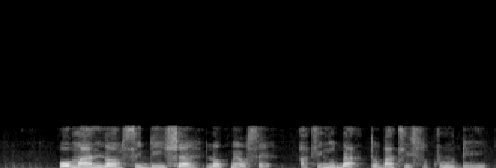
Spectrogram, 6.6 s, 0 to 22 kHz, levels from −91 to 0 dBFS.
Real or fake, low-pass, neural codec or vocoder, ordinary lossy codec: fake; 5.4 kHz; codec, 44.1 kHz, 3.4 kbps, Pupu-Codec; none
